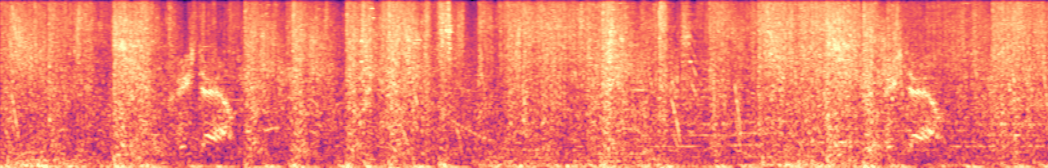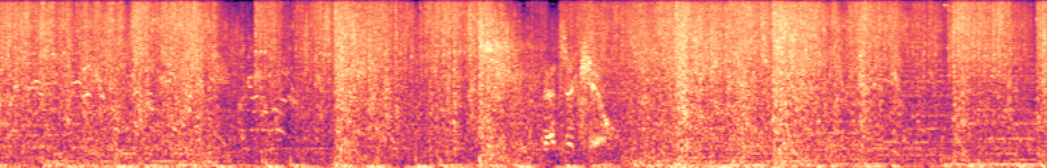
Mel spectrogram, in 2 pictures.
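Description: Sniper rifle shots crack loudly, one after another.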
